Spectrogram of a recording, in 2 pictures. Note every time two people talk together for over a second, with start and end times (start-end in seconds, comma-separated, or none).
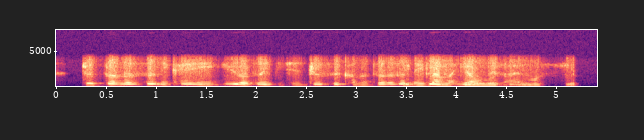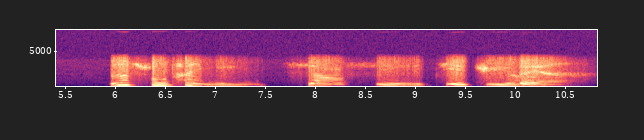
3.5-4.8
